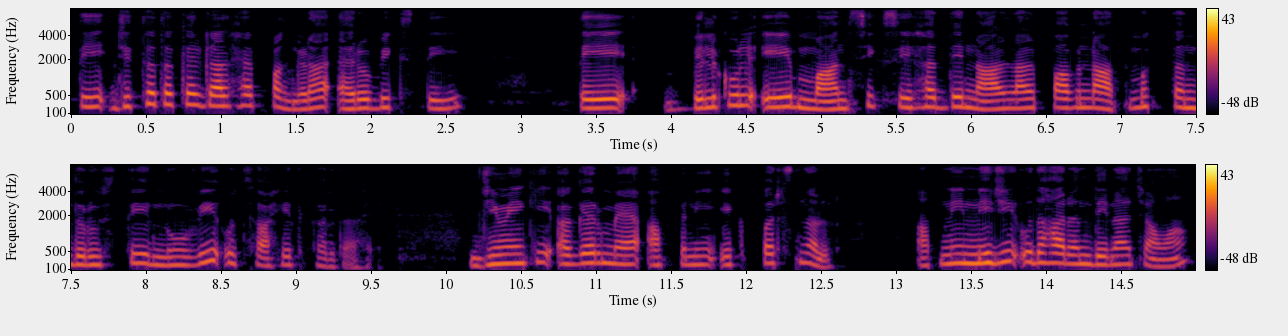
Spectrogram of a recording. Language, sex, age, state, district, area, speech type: Punjabi, female, 30-45, Punjab, Kapurthala, urban, spontaneous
